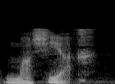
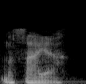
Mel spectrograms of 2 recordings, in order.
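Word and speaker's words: Mashiach (משיח): And this particular Hebrew letter is pronounced ch. It's a guttural. And so you've got the KH here representing that guttural sound pronounced Mashiach. Mashiach. Not Messiah or Messiah. That's a Englishism, okay?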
